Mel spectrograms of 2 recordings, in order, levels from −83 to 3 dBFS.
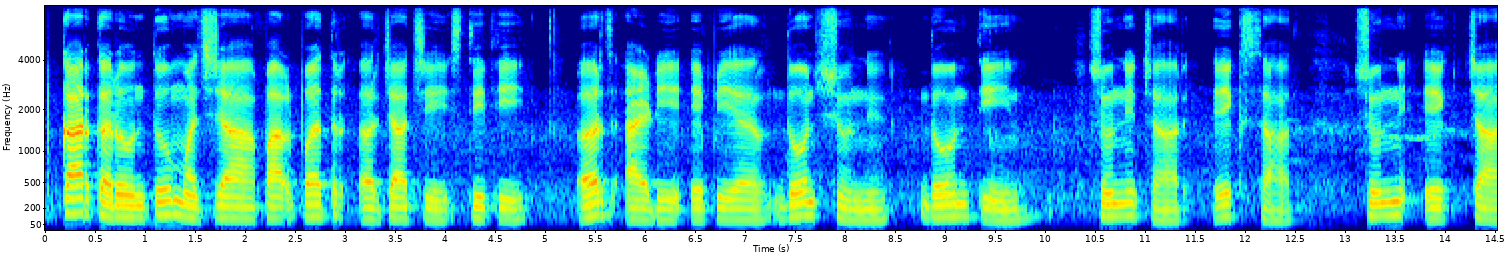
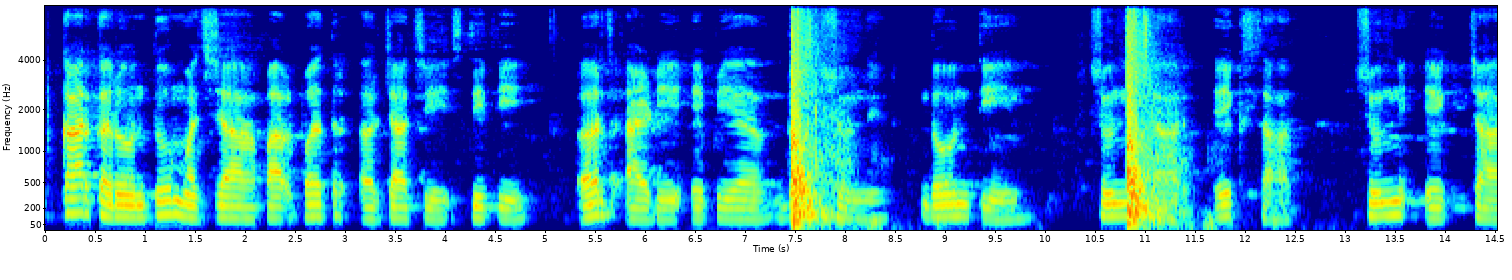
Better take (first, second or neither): first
